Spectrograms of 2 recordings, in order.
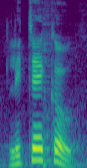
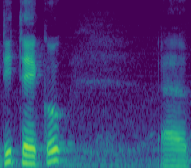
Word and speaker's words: Diteko: Liteko, Modiri Liteko is the next man to come through. He was also the substitute wicketkeeper for Munsami. So, excuse me, it's Modiri Diteko. Pronunciation corrected there for me.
